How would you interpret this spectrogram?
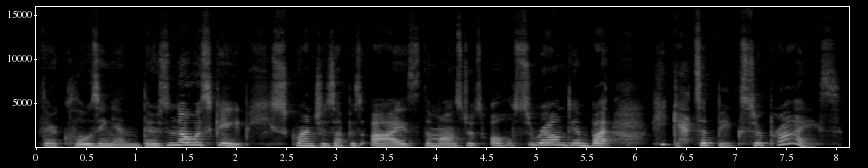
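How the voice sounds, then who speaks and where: Slow, animated Canadian woman reading to children. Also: on the high side. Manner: animated, deliberate, dramatic emphasis. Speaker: children's storytime host. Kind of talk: expressive children's picture book read-aloud.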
